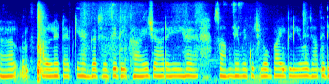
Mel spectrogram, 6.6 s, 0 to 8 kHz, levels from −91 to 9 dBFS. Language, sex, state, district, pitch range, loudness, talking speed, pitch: Hindi, female, Punjab, Pathankot, 195-200 Hz, -22 LUFS, 175 wpm, 195 Hz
